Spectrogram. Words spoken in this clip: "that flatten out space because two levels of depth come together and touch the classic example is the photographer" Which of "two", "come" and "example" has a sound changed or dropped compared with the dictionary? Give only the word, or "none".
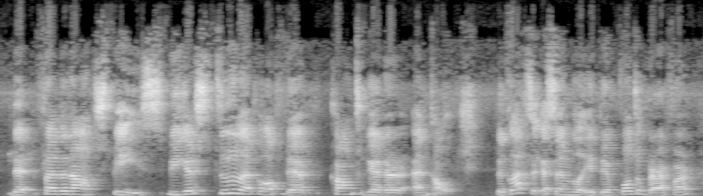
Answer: example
